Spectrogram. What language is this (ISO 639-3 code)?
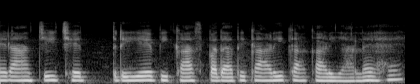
hin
